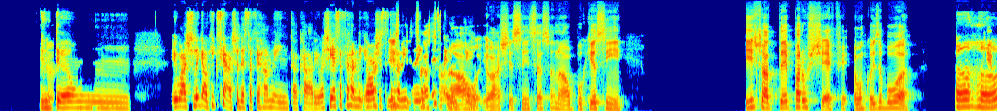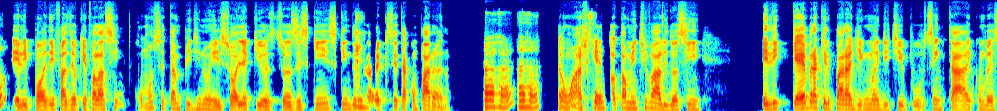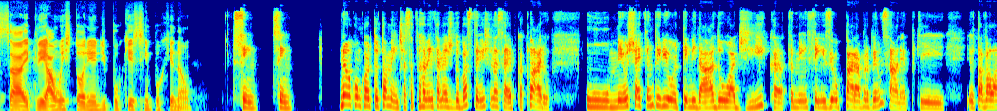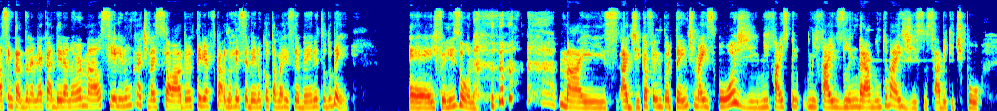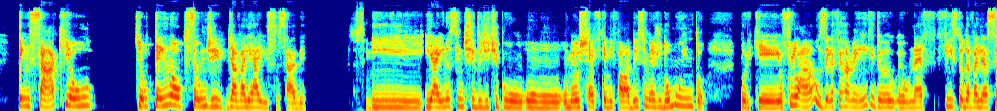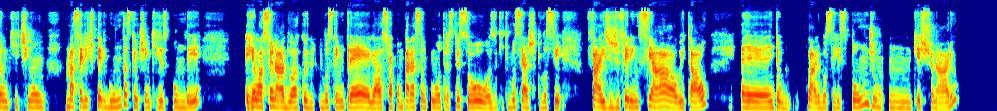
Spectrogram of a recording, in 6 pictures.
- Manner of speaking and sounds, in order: tapping; in English: "skin, skin"; other background noise; laugh
- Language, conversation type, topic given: Portuguese, unstructured, Você acha que é difícil negociar um aumento hoje?
- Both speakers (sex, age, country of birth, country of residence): female, 30-34, Brazil, United States; male, 25-29, Brazil, United States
